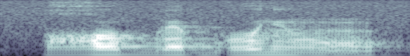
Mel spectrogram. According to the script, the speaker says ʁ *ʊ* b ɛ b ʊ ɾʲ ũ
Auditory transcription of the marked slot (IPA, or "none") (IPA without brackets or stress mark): ʊ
